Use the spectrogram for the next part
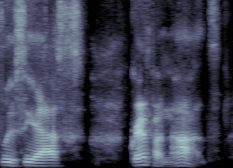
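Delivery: ordinary delivery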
